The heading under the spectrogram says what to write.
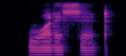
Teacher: What is it? гэж нэг үг мэт холбож хэлдэг. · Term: Үгийн холбоо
